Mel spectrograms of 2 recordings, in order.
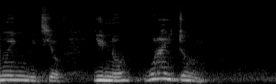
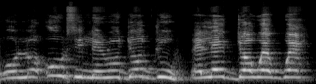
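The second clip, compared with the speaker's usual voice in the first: high, loud exasperated mother lamenting in Yoruba; imitating mom; 9 semitones higher, 8 dB louder than usual. Mom despairing that her talkative daughter talks too much, high and loud. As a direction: cry out like a fed-up Nigerian mother. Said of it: "my mom is saying".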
